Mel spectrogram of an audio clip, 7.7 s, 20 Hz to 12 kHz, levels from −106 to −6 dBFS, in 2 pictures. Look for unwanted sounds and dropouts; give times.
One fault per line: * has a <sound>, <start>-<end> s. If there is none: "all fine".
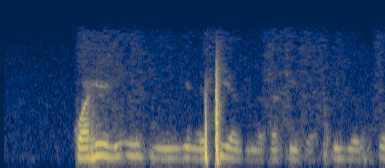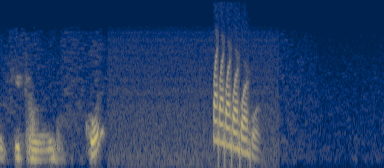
* has a chirp, 6.0-6.5 s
